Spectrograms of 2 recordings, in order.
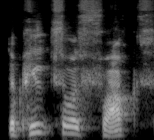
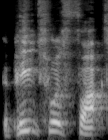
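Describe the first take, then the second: First: Slow deadpan. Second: Louder exasperated repeat. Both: Real, not acted.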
